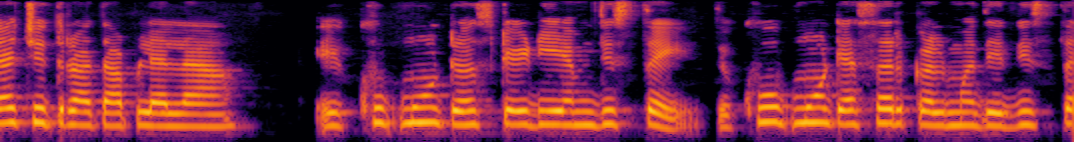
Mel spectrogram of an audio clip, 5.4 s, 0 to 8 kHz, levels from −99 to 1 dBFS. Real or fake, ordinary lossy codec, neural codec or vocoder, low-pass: real; none; none; none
